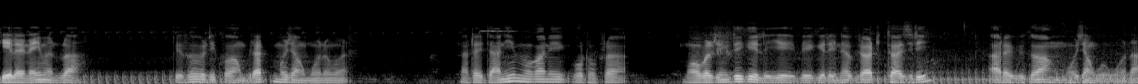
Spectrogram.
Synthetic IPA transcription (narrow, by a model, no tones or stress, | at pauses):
ɡ̥elajnajmanbla | b̥epʰabedikʰoaŋbiɾat̚mɔzaŋmɔnɯmɯn | natajdanimɔɡaniɡɔtɔpʰɾa | mɔβajlziŋdeɡelejebeɡelajnabiɾatɡazɾiaɾɯbiɡaːŋmɔzaŋbɯmɔna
